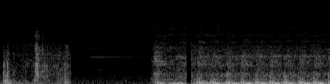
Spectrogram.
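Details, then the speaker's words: Volvo 850, after battery replacement: starter cranks the engine in a steady chug but it won't start; the injector relay isn't heard clicking. "Yeah, I think we might have lost our injector relay, because I don't hear it clicking."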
